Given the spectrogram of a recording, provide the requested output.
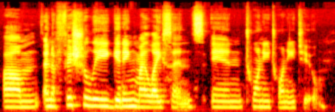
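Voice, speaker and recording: A woman's voice: medium pitch, level tone, moderate pace, crowd noise. A woman, a guest in an interview, talking casually with many fillers. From Czech Republic, raised in California. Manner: chatty, fillers and restarts, frequent "like" and "you know". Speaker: guest, architect and firm founder.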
